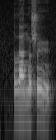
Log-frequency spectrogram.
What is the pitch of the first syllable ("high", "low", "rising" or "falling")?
high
